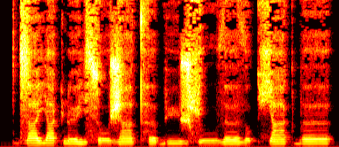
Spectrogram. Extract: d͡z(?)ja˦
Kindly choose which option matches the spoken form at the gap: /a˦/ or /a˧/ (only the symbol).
a˦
